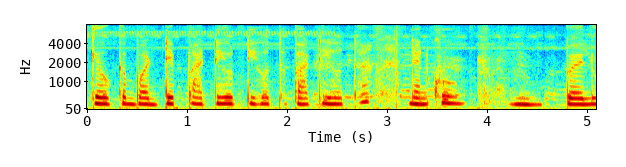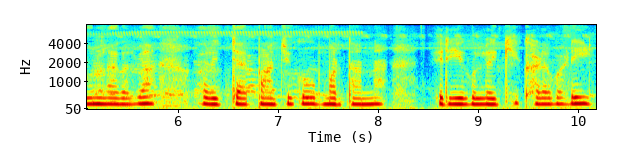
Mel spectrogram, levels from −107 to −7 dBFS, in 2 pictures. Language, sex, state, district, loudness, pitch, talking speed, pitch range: Bhojpuri, female, Bihar, Gopalganj, -18 LUFS, 215 Hz, 125 wpm, 210-225 Hz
